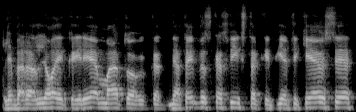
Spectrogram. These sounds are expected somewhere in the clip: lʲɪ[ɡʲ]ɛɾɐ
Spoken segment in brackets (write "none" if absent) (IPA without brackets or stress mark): bʲ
